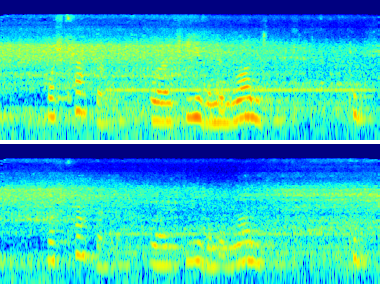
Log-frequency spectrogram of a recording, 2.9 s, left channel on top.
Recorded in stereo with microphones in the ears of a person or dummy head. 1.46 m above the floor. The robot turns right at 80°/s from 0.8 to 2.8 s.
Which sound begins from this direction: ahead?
A woman speaking, at 0.4 s.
